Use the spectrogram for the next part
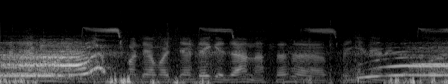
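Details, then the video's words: Trapped sub-adult spotted hyena inside an elephant carcass in the Mara Triangle, frightened by nearby lions, 10 March 2022. A strained tonal wail breaks into harsh, quavering, gurgling squeals, then a new rising howl begins at the end. "Hyena video, shrieking & howling in terror from inside a dead elephant"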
